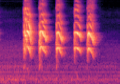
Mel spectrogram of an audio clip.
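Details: Pet parrot indoors giving five harsh, raspy squawks in quick succession, evenly spaced about a third of a second apart, over a faint steady room hum.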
